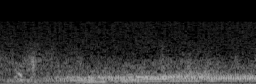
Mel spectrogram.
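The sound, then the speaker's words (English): A boat's engine drones as the boat leaves, a low, steady rumble that swells slightly and then holds at an even level. “There goes that luscious cookie Saria with the boat.”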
